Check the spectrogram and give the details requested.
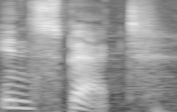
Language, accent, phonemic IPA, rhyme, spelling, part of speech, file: English, US, /ɪnˈspɛkt/, -ɛkt, inspect, verb, En-us-inspect.ogg
- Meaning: To examine critically or carefully; especially, to search out problems or determine condition; to scrutinize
